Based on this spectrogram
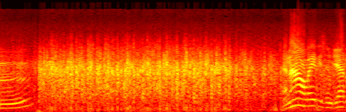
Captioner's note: applause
